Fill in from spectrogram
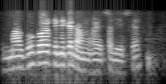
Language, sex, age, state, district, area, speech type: Assamese, male, 30-45, Assam, Nagaon, rural, conversation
